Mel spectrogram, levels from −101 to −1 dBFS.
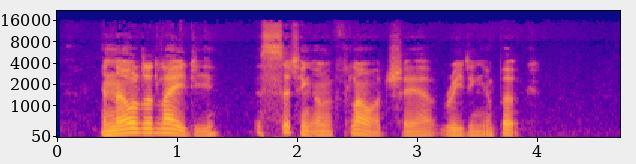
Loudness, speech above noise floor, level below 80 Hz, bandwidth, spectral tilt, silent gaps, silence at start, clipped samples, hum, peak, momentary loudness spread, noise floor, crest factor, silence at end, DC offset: -21 LUFS; 43 dB; -56 dBFS; 16.5 kHz; -4.5 dB/octave; none; 0.35 s; under 0.1%; none; -2 dBFS; 12 LU; -63 dBFS; 20 dB; 0.7 s; under 0.1%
